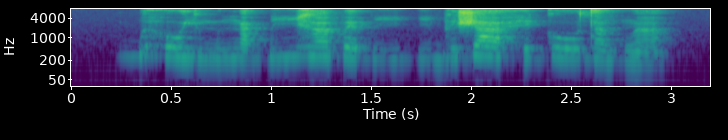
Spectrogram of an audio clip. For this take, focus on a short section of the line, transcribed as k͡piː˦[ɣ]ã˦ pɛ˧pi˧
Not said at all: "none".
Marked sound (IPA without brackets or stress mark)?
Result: ɣ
